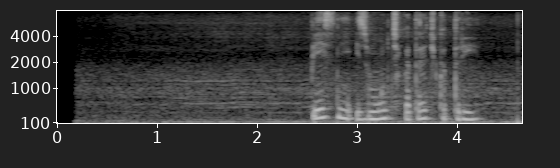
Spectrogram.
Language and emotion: Russian, neutral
